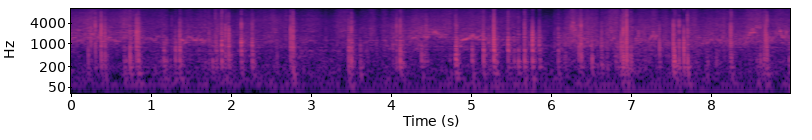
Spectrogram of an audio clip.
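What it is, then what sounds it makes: Nylon puffer jacket. Long acrylic nails scratch and rub the padded back of a glossy black quilted nylon down puffer jacket worn by someone lying face down on a bed. Crisp, bright scratching strokes and sharp little swishes rise repeatedly over a steady, soft nylon rustle. The sound stays quiet and airy, with almost no low end.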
